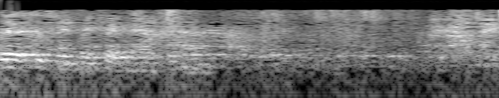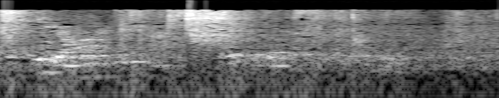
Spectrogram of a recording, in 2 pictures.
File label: Room with Fireplace Unexplained whisper Amplified; Turner Home; 2nd Floor; (Hey Rodney)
